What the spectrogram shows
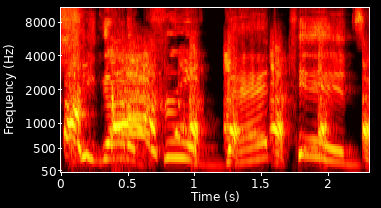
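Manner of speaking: emphatic, punchy delivery.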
